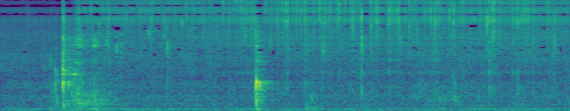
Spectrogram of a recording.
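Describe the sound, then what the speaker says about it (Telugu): Onions frying in oil in a pan for butter chicken, a continuous sizzle that starts with a sharp hiss as they hit the pan, with clinks and scraping of stirring on top. "కొన్ని ఆయిల్ వేసుకున్నాం ఇందులో. ఇప్పుడు ఇందులో ఆనియన్స్ వేసుకున్నాం."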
